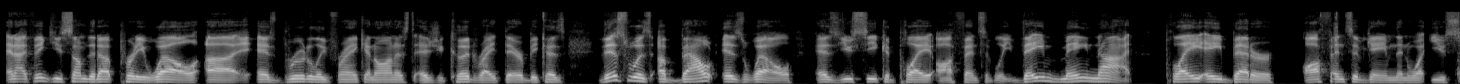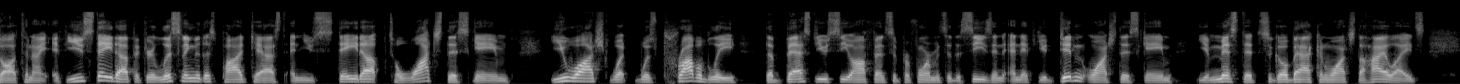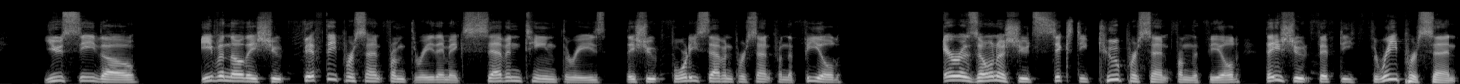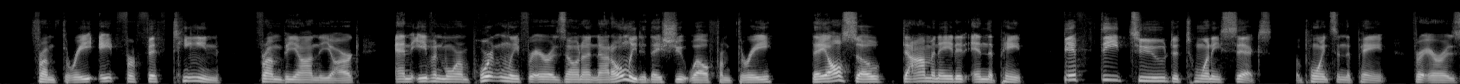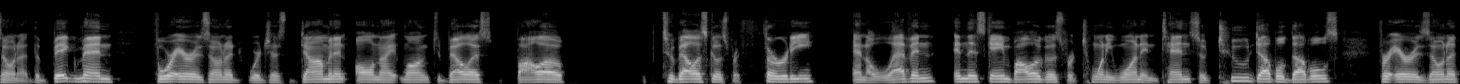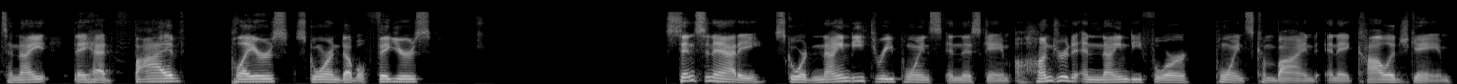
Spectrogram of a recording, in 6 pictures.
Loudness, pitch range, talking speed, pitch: -23 LUFS, 105-135 Hz, 145 wpm, 115 Hz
